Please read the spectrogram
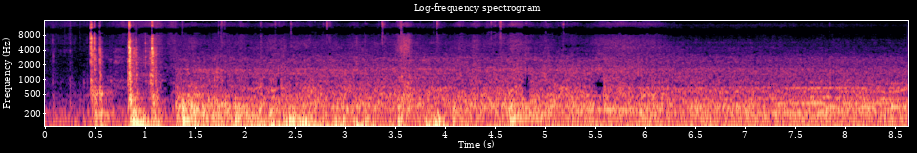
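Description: Door with a steel lever-handle lock pushed open: a few sharp clacks of the latch and door in the first second and a half, then a steady low rumble for the rest.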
